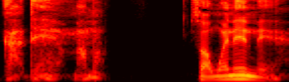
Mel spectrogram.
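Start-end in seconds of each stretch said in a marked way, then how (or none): 0.0-1.1 soft stunned whisper; whispered god damn. Retold or imitated. Reacting to his mama, whispered. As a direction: breathe it out, stunned.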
